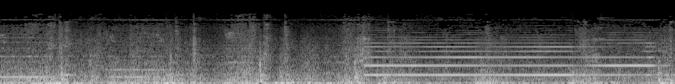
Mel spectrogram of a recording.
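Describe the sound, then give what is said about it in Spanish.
A train starts moving and pulls out of a station, with a steady rumble and clatter throughout. A sustained high, steady tone like a horn or whistle joins in the second half. “El tren de Vicky comienza a moverse y sale de la estación.”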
